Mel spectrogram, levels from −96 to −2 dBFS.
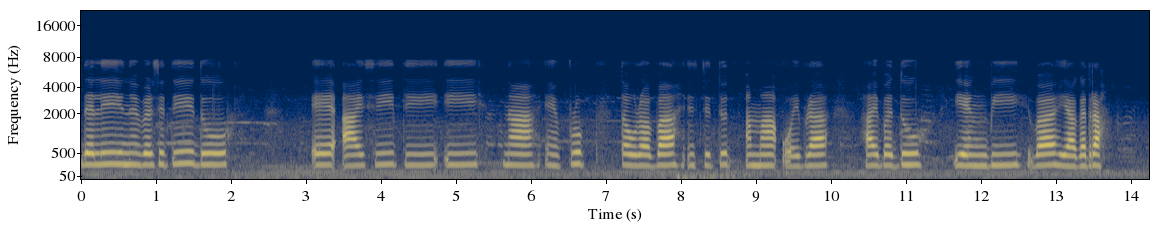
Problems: background sounds at intervals, background conversations at intervals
